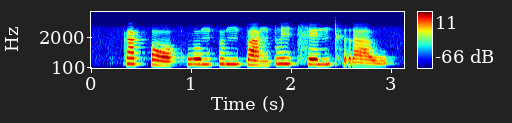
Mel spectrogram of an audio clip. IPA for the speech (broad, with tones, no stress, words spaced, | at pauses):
ka˦˥k̚ʔɔː˨˩kʰwo˦˥m ʔɯ˧ŋpa˩˦ŋ pli˦˥ʔse˦˥nkʰra˨˩w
